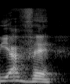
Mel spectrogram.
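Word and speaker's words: Yahweh: pode ser pronunciado ele nós nós pronunciamos como yavé mas eh não há assim uma uma constatação científica de que seria essa realmente a pronúncia a ade exatamente por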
